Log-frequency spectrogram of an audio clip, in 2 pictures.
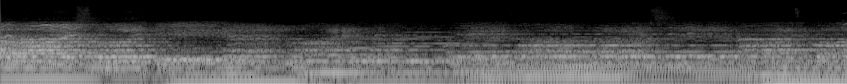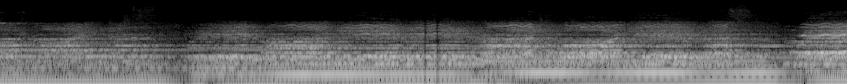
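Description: Church choir singing with vibrato over sustained low accompanying notes that shift every second or two.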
